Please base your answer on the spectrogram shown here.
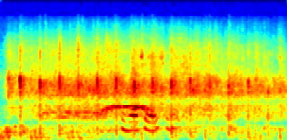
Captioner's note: applause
